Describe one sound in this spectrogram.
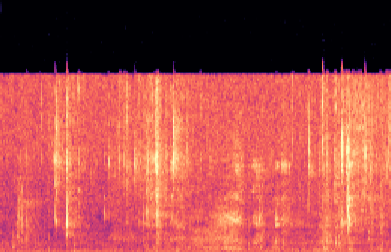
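A woman chews food close to a microphone.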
